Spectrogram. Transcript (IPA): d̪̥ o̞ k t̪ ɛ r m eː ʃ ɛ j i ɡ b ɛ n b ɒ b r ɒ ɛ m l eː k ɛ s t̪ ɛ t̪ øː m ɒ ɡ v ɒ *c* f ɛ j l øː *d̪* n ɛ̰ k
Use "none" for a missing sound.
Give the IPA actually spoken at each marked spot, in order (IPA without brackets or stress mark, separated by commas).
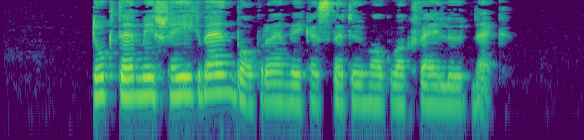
k, d̪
